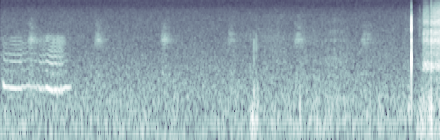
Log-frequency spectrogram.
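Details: Frici, a cat, snores in sleep with one whistled nasal tone of about a second at the start, then quiet breathing-level hush broken by a sharp click and a burst of rustling near the end.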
